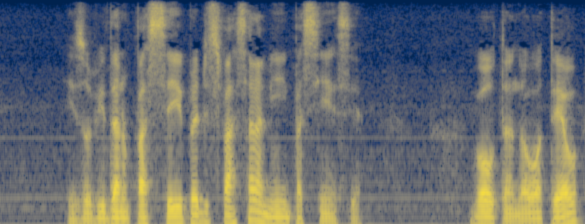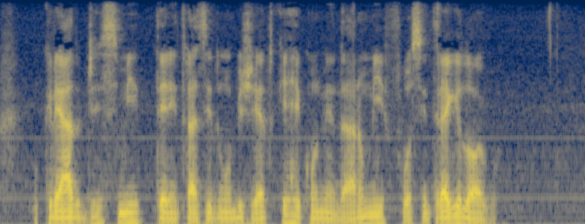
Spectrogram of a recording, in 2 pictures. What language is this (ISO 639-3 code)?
por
